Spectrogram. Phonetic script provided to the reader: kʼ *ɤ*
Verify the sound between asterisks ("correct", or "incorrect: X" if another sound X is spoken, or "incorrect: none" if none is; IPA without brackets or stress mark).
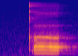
correct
